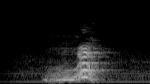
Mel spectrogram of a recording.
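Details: Dog making one drawn-out, whiny yip that swells and falls over about half a second, set against a constant low electrical-sounding hum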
